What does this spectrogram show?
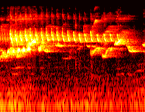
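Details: Caged white-rumped shama in Kemayoran, Jakarta, belting out a fast string of bright pulsed notes that slowly descend, then a lower swooping phrase and more evenly repeated chips, singing in the 'pastol' style.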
